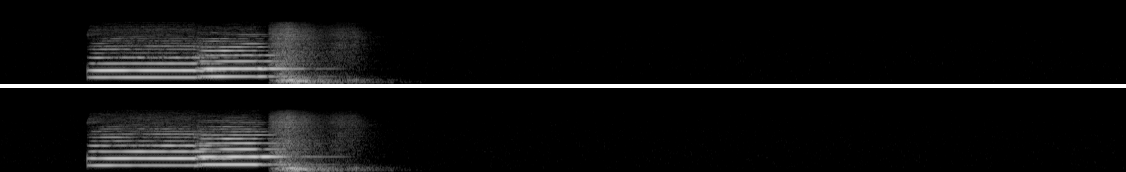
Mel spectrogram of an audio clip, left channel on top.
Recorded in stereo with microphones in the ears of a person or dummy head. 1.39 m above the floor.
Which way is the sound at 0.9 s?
20° right (ahead or behind).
